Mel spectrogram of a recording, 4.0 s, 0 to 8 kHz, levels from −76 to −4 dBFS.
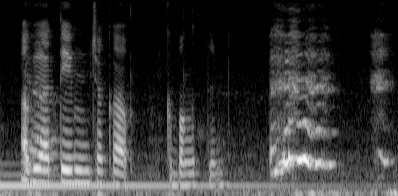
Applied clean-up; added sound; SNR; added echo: none; Bass guitar; 9 dB; none.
